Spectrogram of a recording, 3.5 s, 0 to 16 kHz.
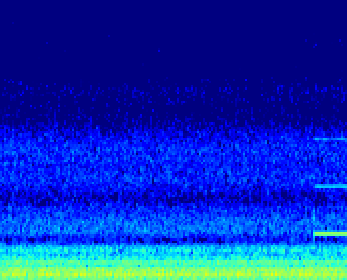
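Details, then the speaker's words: Bridgeport Model 6F power feed under repair: calibrating limit switches with handle in neutral, screw pushed in until the ohmmeter beeps continuity; shop hum then clean high continuous beep as the switch makes contact. "bottom screws here are fairly tight this one is a little bit snug so we push it in until we hear on the ohm meter that we have continuity"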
